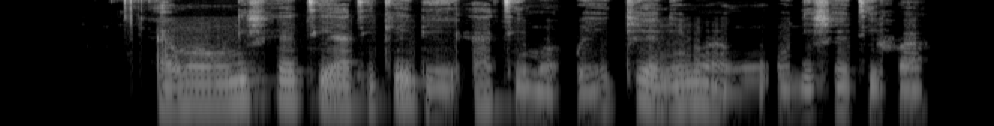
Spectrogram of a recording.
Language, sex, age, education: Yoruba, male, 30-45, tertiary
